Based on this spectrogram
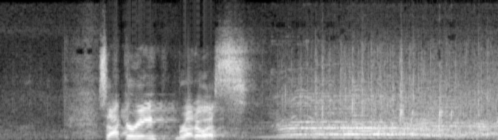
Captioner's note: applause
